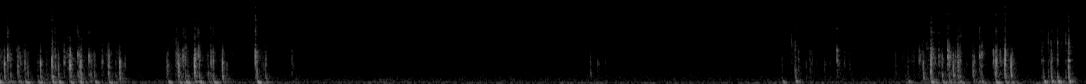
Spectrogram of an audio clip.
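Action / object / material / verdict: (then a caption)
tap / plastic mechanical keyboard / plastic / none. Fingertips type on a cream plastic-case mechanical keyboard with cat and paw-shaped plastic keycaps, pressing keys repeatedly. Quick bursts of soft, low clacky keystrokes fill the first few seconds, then a long near-silent pause broken by a single light tap. Typing resumes in clustered runs at the end.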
